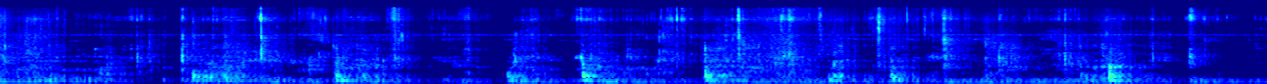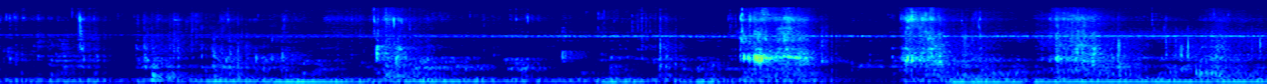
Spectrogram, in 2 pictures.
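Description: Close-up eating sounds of spicy fried noodles and chicken wings being chewed: irregular crunches, wet mouth clicks and lip smacks, with a louder mouth noise about ten seconds in.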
